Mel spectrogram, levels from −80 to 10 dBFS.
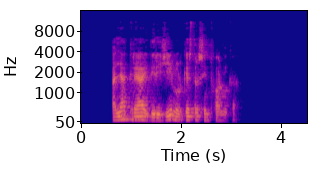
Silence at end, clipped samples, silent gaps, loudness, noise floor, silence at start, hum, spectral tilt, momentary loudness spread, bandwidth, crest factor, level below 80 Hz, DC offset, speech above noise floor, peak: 1.45 s; under 0.1%; none; -24 LUFS; under -90 dBFS; 0.65 s; none; -5 dB/octave; 12 LU; 11.5 kHz; 20 dB; -66 dBFS; under 0.1%; over 66 dB; -6 dBFS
